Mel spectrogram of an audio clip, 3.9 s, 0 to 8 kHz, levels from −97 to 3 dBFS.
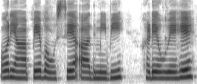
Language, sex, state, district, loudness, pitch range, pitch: Hindi, female, Uttar Pradesh, Saharanpur, -18 LUFS, 220-245 Hz, 230 Hz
